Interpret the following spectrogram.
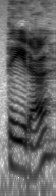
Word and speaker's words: theta: bit, because where the sine of some angle, theta is how you pronounce that, is defined by opposite over hypotenuse,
